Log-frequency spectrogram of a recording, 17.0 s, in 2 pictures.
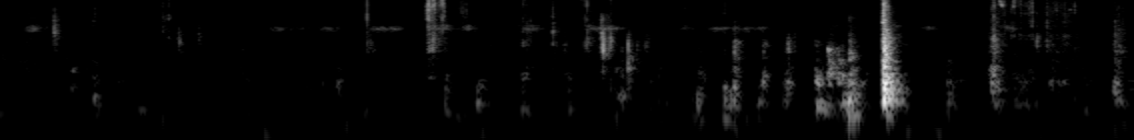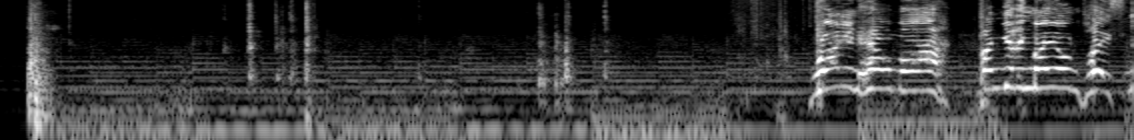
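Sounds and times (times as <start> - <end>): footsteps: 14.0 - 14.6.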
